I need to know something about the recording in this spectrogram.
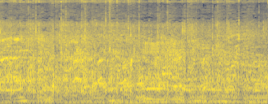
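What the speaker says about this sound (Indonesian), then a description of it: "Oke, tepuk tangan dong ibu-ibu ya." A crowd of women applauding at a halal bi halal gathering, a dense, steady wash of clapping and chatter lasting under three seconds.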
